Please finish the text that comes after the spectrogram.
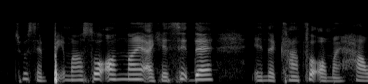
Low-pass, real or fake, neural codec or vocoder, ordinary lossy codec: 7.2 kHz; real; none; AAC, 48 kbps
